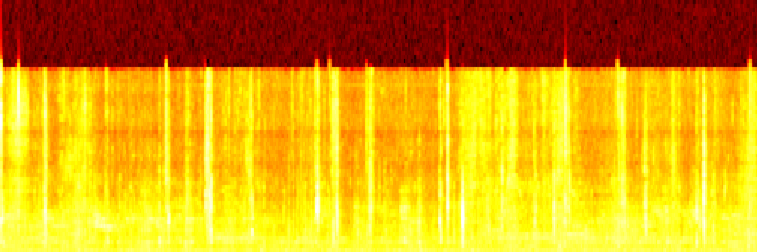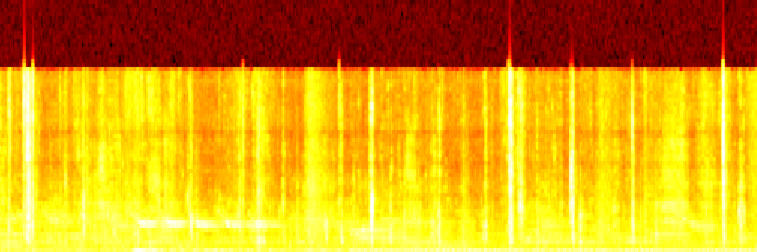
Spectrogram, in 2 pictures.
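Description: Several people chewing and smacking their lips while eating papaya salad with crab by hand: irregular sharp wet clicks and smacks, with a low rumble from about nine seconds in.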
